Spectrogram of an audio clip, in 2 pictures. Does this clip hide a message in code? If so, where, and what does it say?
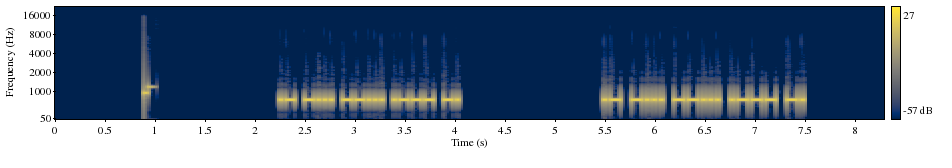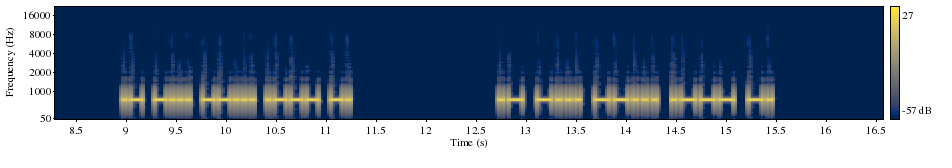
Yes: Morse code from 2.2 to 15.4 s, heard as a keyed tone, about 32 wpm, 700 Hz. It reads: AB7JN AB7JN AB7JN AB7JN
